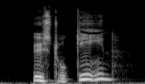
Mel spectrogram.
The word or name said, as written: østrogen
